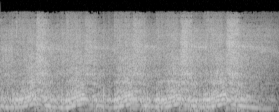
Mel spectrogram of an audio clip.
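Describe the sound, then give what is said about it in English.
A sequentially twin-turbocharged dual overhead cam flat-six car engine revs up and down in a steady rhythm, its pitch rising and falling about five times. It sounds loud, with no voices. “The engine is a sequentially twin-turbocharged dual overhead cam flat six.”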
